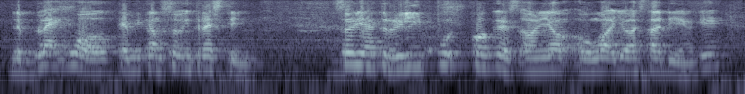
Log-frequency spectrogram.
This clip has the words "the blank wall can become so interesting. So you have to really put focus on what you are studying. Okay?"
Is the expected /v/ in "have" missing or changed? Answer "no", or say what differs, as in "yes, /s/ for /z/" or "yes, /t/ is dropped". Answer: yes, /f/ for /v/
